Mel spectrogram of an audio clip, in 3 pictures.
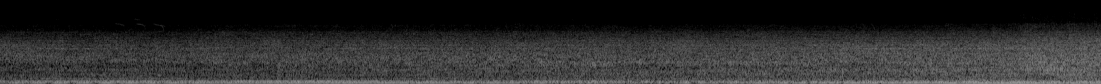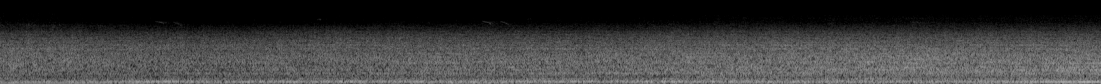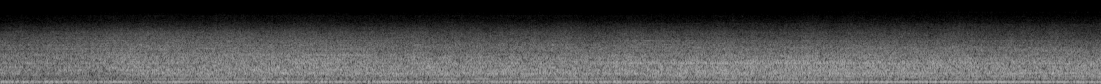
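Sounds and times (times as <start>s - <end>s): engine humming: 13.8s - 33.0s.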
